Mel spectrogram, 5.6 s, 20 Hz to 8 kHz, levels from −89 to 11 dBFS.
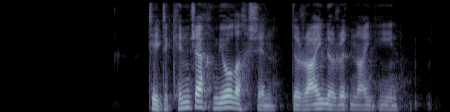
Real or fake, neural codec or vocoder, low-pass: fake; codec, 16 kHz, 4 kbps, FunCodec, trained on Chinese and English, 50 frames a second; 7.2 kHz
